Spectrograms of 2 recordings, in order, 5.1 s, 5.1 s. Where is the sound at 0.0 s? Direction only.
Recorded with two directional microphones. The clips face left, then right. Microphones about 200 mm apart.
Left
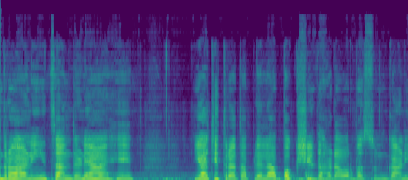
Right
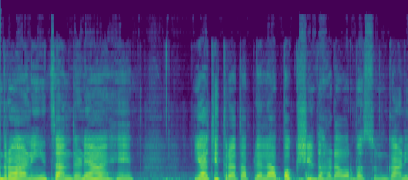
60° right (ahead or behind).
